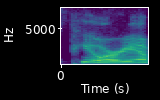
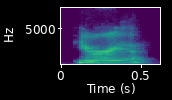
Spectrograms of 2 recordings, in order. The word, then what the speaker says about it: Peoria: Did I pronounce Peoria properly? Yep. That's how you say it. How do you pronounce it? Peoria. Okay. I was wondering if there was I got a Midwestern accent, so that's the only difference between the way I say it and the way you say it.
